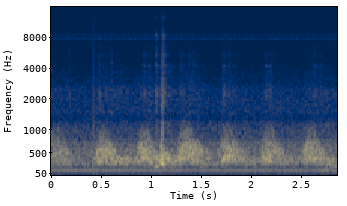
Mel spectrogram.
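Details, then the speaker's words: Fetal heartbeat on a home Doppler in a male fetus after previous pregnancy losses: rapid, regular whooshing beats over a steady hum, first reading about 170, then dropping to about 130 to 141 a minute. "gave like 170 there at first and then dropped back to 130 140 141"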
